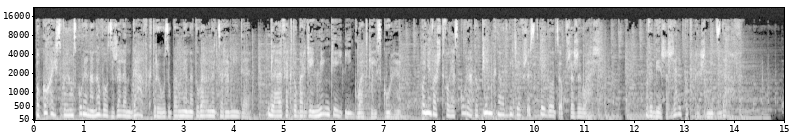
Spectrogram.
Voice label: Polish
